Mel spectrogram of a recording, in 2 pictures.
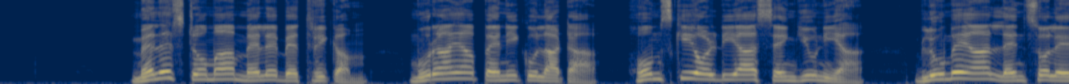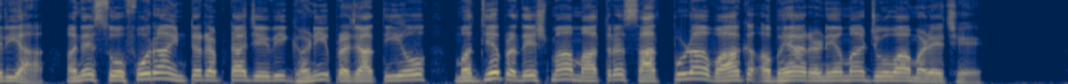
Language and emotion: Gujarati, neutral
